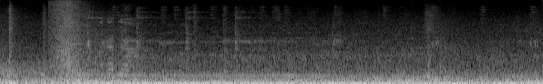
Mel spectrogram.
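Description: A bus drives along a highway with a steady road rumble.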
